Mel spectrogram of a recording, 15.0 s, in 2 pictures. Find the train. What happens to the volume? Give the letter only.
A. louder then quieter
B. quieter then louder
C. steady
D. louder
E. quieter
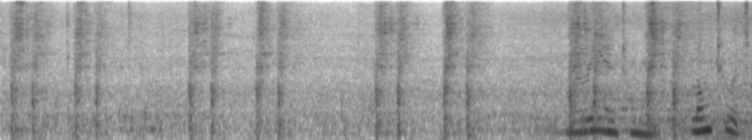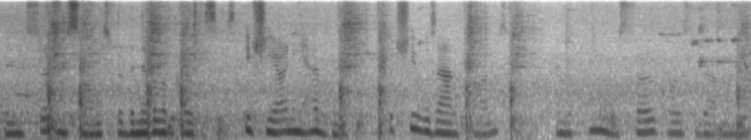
A.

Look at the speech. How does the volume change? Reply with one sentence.
The volume of the speech goes down.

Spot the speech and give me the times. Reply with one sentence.
The speech can be heard from 5.5 to 14.9 s.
